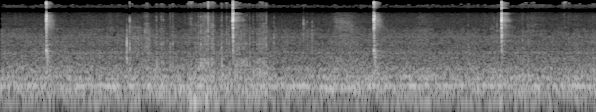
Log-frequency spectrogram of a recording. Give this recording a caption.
Sound effects > Objects / House appliances
simple lightswitch. my own sound. shot on an iphone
